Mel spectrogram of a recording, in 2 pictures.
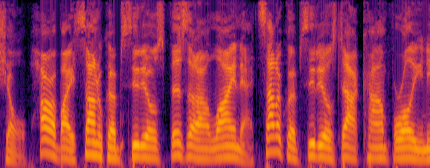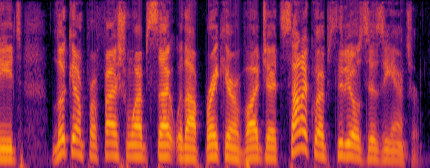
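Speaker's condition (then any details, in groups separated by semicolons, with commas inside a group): No condition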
